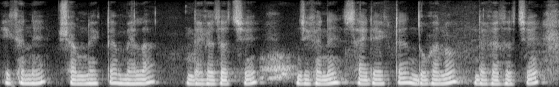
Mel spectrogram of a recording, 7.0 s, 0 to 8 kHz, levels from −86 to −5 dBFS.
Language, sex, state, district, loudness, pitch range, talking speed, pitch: Bengali, male, Tripura, West Tripura, -18 LUFS, 135-160 Hz, 105 wpm, 140 Hz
